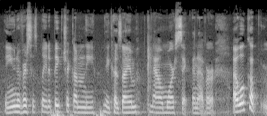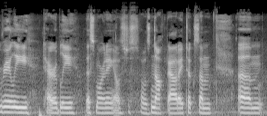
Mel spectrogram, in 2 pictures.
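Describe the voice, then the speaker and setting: Nasal, hoarse young woman vlogging. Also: lowish voice, darkish tone, a little hiss or hum. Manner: chatty, thinking aloud with fillers. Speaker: knitting vlogger. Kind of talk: casual vlog to camera.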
